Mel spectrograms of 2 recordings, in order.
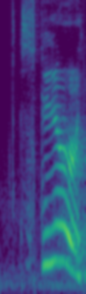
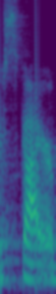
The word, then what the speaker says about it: skyr: So it is skier. I wasn't sure if it was skier or skyer, because being a phonics teacher, I know that Y can either be an I or a long E, a long I or long E.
